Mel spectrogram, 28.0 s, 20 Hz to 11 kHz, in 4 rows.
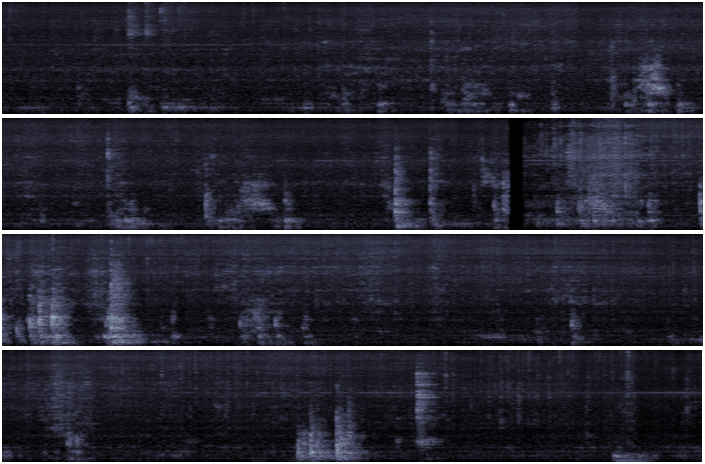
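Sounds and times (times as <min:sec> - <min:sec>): rice sizzling in a pan: 0:00.0 - 0:28.0
spatula scraping a pan: 0:03.1 - 0:20.1, 0:21.3 - 0:22.4.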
